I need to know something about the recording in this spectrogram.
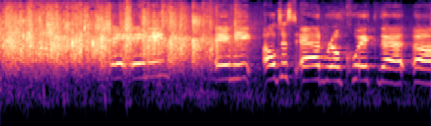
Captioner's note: applause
